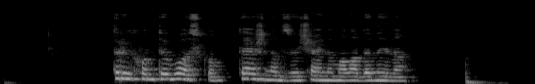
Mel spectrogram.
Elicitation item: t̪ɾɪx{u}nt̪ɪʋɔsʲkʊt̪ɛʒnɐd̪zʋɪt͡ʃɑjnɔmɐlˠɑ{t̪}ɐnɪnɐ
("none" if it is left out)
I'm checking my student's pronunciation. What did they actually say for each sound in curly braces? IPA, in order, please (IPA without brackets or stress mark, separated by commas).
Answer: ɔ, d̪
